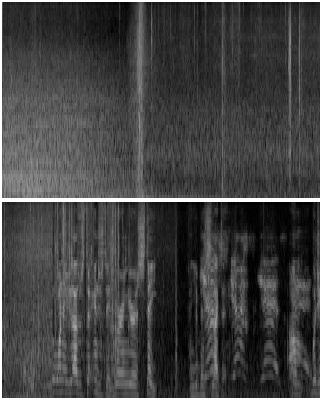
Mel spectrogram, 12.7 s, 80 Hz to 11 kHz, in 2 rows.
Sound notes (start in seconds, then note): 2.5 whoosh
